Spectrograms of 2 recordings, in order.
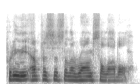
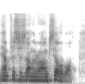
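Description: First: "syllable" stressed on the middle, syl-LAH-ble; comically mis-stressed "syllable" as suh-LAH-bul; wrong-syllable stress. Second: Said in the usual way. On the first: Shown as a demonstration. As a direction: misplace the stress in "syllable" onto LAB.

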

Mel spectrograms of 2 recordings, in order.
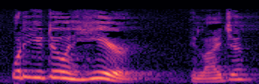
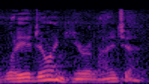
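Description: First: Strong voice of God demanding an answer; booming question. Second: Soft, hushed and gentle, fading to near silence; gentle quiet voice of God; still small voice. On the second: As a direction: ask it barely above a breath. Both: Acted. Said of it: "Still small voice".

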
